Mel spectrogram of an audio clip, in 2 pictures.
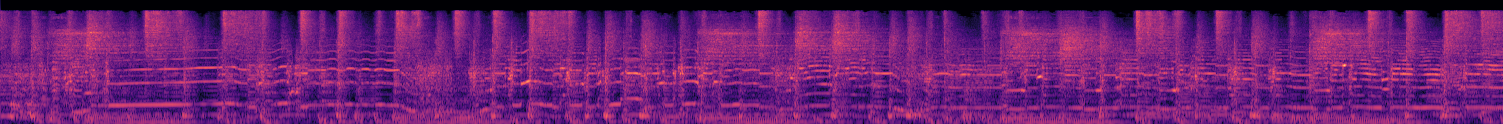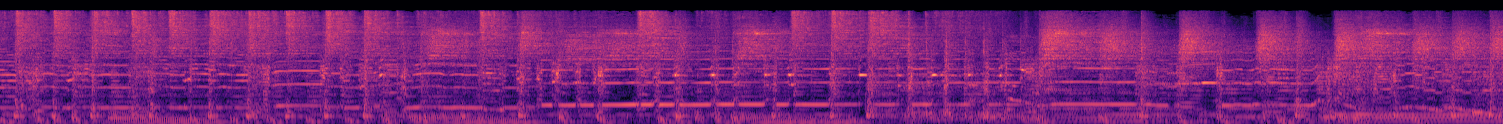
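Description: Electric guitar solo in a live funk band, the lead line full of bent and sliding notes over bass guitar, keyboard and a drum-kit groove. About two-thirds of the way through, the guitar holds one long note for several seconds.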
